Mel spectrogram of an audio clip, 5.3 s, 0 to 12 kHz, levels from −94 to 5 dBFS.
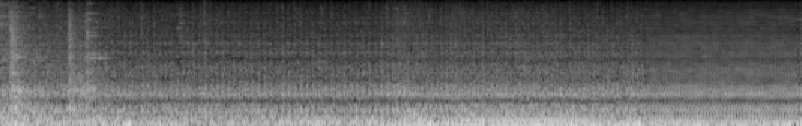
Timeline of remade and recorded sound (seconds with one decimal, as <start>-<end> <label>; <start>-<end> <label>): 0.0-4.3 recorded; 4.3-5.3 remade

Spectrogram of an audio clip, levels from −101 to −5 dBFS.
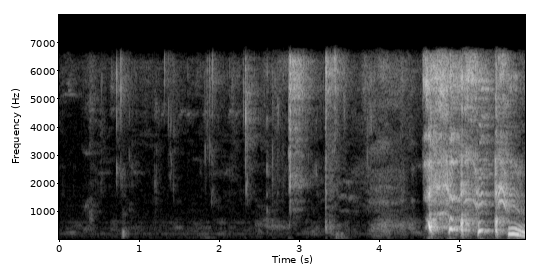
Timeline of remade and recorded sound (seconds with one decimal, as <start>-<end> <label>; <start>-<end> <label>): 0.0-2.7 recorded; 2.7-3.6 remade; 3.6-4.2 recorded; 4.2-5.0 remade; 5.0-5.8 recorded

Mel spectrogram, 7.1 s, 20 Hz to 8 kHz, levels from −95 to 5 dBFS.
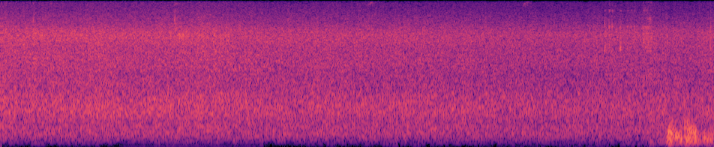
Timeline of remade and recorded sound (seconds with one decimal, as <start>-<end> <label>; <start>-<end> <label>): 0.0-1.2 recorded; 1.2-2.6 remade; 2.6-7.1 recorded

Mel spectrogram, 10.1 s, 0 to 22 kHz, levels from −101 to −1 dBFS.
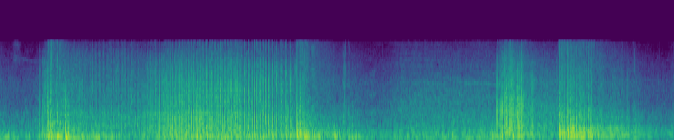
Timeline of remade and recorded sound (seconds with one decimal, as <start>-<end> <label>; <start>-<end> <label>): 0.0-4.7 remade; 4.7-5.4 recorded; 5.4-10.1 remade

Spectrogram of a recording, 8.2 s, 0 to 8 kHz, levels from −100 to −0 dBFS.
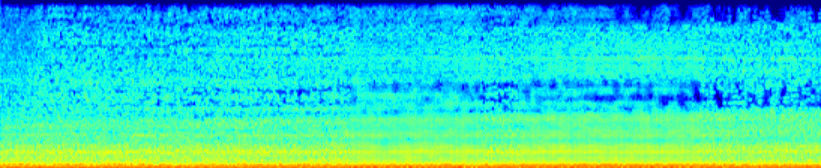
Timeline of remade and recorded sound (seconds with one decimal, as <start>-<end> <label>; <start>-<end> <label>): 0.0-3.5 recorded; 3.5-4.8 remade; 4.8-5.2 recorded; 5.2-7.0 remade; 7.0-8.2 recorded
